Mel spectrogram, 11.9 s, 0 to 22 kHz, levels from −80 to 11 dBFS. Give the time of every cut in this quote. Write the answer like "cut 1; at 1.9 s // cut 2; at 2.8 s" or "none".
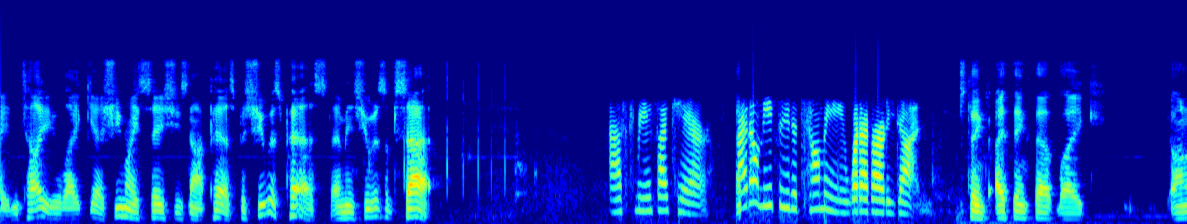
cut 1; at 7.2 s // cut 2; at 9.6 s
